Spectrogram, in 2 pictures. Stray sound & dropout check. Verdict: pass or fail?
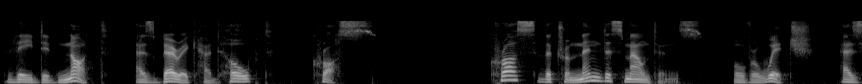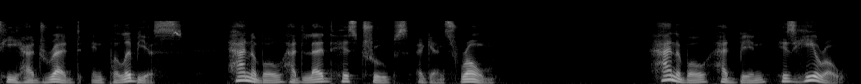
pass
